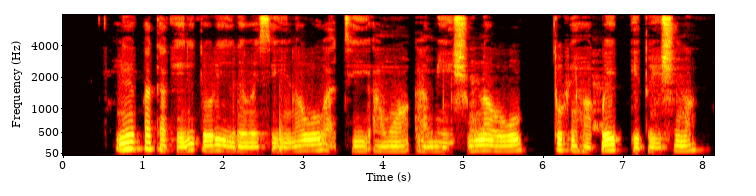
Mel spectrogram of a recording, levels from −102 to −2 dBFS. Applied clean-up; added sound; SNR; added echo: none; none; none; none.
